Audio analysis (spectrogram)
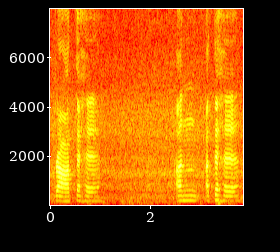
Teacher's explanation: अह ये विसर्ग होता है, इसका उच्चारण ह वर्ग के समान होता है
